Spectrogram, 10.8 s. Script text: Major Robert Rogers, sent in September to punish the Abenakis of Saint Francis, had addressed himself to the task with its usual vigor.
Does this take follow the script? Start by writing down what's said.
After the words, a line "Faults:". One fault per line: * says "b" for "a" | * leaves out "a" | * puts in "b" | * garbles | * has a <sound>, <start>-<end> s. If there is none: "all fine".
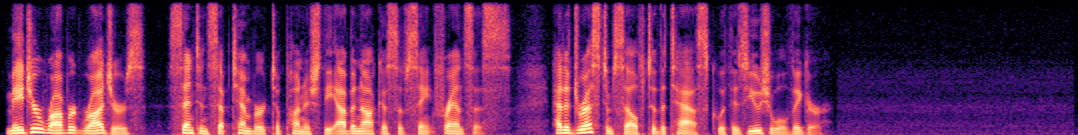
Major Robert Rogers, sent in September to punish the Abenakis of Saint Francis, had addressed himself to the task with his usual vigor.
Faults:
* says "his" for "its"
